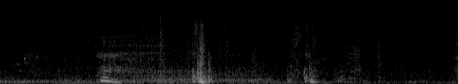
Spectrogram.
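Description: A man grunts and gasps with effort.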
